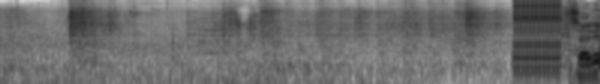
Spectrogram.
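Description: Steady background noise with a few faint knocks, then a short, loud electronic buzz lasting under half a second near the end.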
